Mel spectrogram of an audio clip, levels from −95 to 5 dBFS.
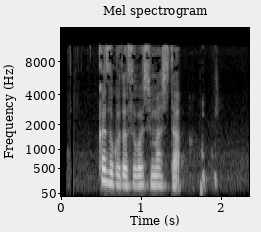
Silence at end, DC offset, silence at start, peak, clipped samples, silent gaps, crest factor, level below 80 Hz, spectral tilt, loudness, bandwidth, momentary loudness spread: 0.4 s; under 0.1%; 0.5 s; -8 dBFS; under 0.1%; none; 20 dB; -60 dBFS; -5 dB/octave; -24 LUFS; 11.5 kHz; 20 LU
